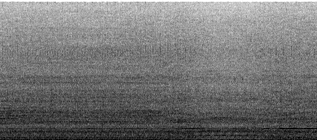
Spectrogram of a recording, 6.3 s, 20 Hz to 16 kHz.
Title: Chrysler 300M 3.5L knocking noise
